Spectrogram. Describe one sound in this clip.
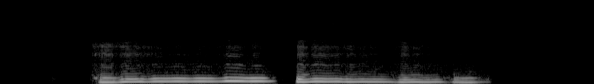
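Singers sing in harmony through a loudspeaker.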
